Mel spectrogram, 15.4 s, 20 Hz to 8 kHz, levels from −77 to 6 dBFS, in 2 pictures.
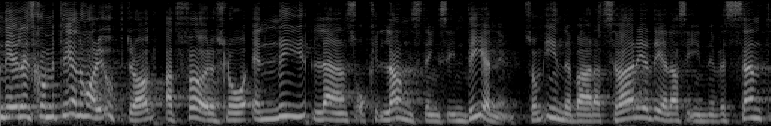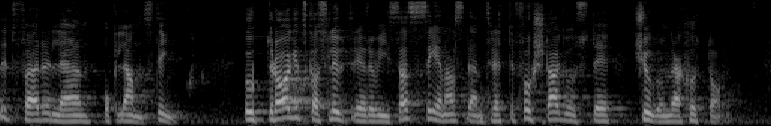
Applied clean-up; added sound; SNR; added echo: none; none; none; none.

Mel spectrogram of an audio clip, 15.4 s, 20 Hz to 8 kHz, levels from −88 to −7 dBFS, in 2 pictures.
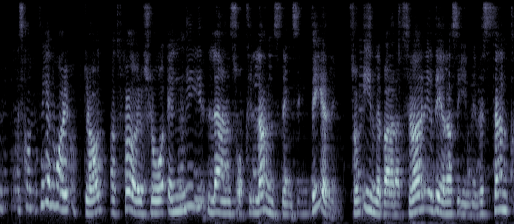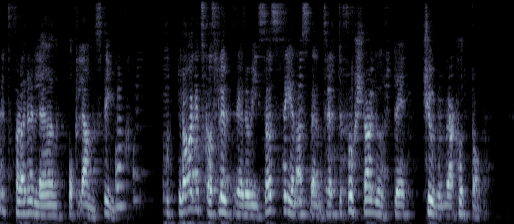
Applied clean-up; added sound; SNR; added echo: neural mask model DeepFilterNet 3.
